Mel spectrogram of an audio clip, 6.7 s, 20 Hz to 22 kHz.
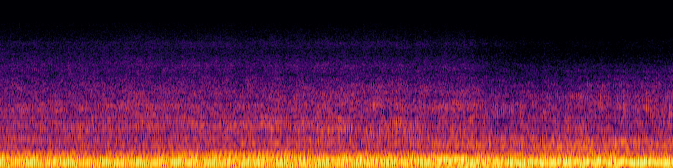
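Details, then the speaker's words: Toyota Supra after fuel system upgrade (triple pump hanger, relays), fuel pressure near 40 psi: even steady idle with smooth low rumble, no misses or ticking; normal idle. "so all right guys had the car idling so far so good no"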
